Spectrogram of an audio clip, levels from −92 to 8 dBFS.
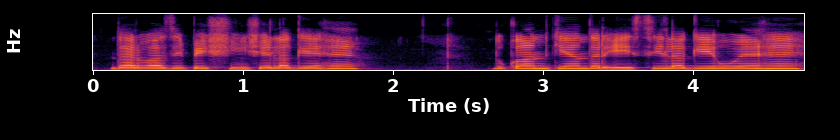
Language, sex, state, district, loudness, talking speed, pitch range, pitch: Hindi, female, Uttar Pradesh, Lalitpur, -15 LUFS, 150 wpm, 235-245 Hz, 240 Hz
